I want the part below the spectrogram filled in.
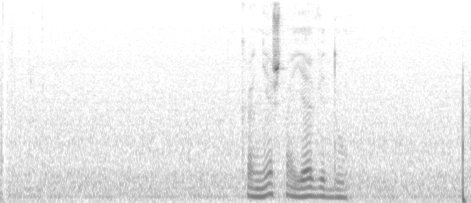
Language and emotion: Russian, neutral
